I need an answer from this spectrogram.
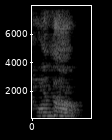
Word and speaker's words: croissant: Yeah, croissant. The pronunciation is croissant. Croissant. R pronounce नहीं करना.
